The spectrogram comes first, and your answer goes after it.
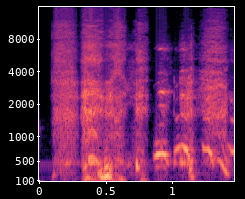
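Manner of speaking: high burst of real laughter. Real, not acted. Laughing at the Twitter mix-up, high real laugh. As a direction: crack up high.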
